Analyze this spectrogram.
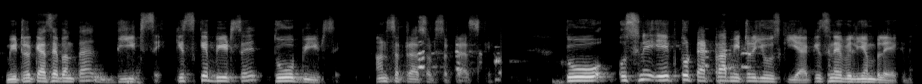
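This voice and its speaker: A man's voice: a little high, expressive, normal speed, a little hiss or hum. A male literature teacher lecturing a class, explaining step by step, chanting stress beats aloud and often checking that the students follow.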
